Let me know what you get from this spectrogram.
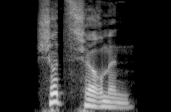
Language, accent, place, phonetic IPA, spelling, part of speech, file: German, Germany, Berlin, [ˈʃʊt͡sˌʃɪʁmən], Schutzschirmen, noun, De-Schutzschirmen.ogg
- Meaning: dative plural of Schutzschirm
